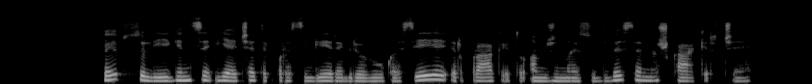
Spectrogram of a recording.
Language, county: Lithuanian, Tauragė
